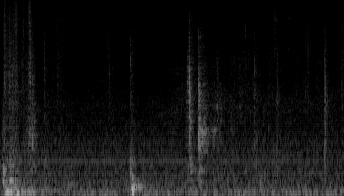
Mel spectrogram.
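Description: A few wooden knocks and bumps, about four, from a timber window sash being handled and shifted in its case; the first is the heaviest.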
